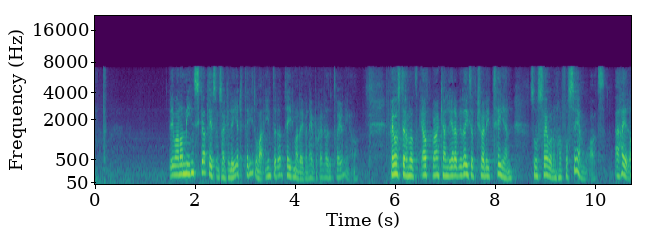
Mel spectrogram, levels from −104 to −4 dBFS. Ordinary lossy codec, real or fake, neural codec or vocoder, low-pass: MP3, 48 kbps; fake; codec, 16 kHz in and 24 kHz out, 0.6 kbps, FocalCodec, streaming, 4096 codes; 7.2 kHz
